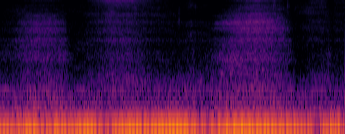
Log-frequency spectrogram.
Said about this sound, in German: Da schnauft er nur.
